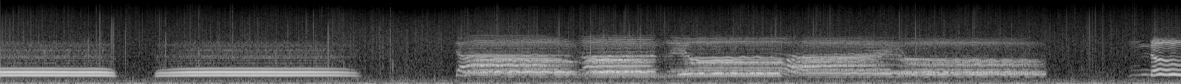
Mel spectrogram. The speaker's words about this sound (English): Way down yonder in the cornfield, there's a steamboat coming around the bend. Don't you hear that whistle blow?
